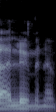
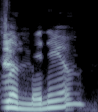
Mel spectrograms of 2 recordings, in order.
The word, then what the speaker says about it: aluminium: You guys call it aluminum, innit? Yeah. I've What do you googled call it? this. Aluminium?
